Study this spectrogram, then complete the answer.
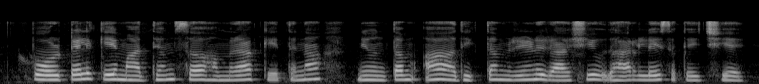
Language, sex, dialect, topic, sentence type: Maithili, female, Southern/Standard, banking, question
